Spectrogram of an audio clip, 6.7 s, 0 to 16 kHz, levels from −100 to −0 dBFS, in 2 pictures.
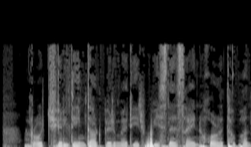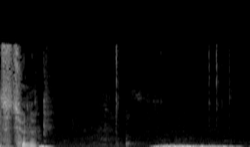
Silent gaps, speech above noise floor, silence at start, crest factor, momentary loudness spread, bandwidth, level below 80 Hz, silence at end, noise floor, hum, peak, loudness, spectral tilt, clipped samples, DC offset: none; 63 dB; 0.35 s; 26 dB; 22 LU; 11.5 kHz; -34 dBFS; 0.35 s; -87 dBFS; none; 0 dBFS; -25 LUFS; -7.5 dB/octave; under 0.1%; under 0.1%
